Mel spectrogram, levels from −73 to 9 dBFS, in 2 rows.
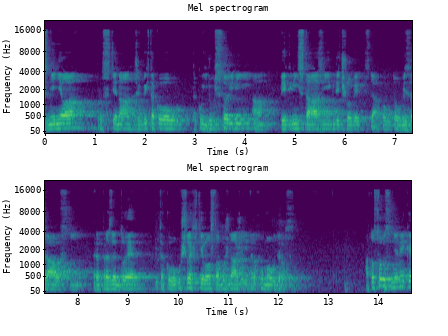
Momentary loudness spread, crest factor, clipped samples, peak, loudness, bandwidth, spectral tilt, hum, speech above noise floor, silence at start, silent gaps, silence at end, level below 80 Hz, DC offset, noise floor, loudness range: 11 LU; 18 dB; under 0.1%; -4 dBFS; -22 LUFS; 16.5 kHz; -5.5 dB/octave; none; 31 dB; 0 s; none; 0 s; -58 dBFS; under 0.1%; -52 dBFS; 3 LU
